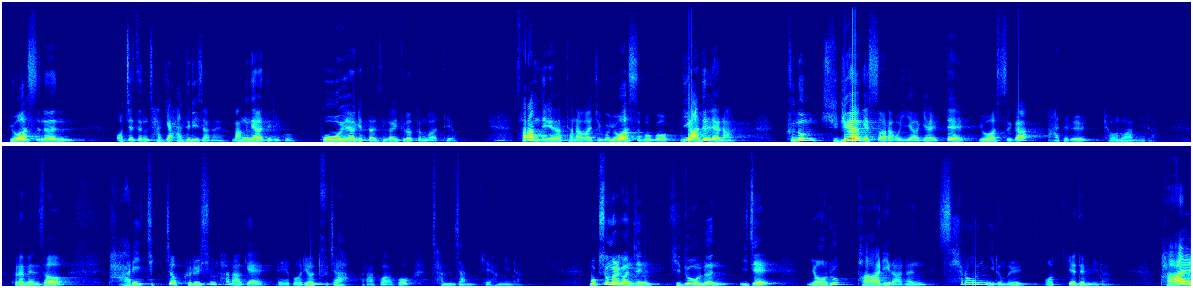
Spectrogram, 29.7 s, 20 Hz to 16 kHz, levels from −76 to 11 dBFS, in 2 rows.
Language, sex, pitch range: Korean, male, 120-190 Hz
